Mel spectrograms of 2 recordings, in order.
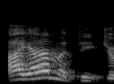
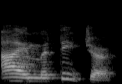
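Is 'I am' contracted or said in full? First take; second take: full; contracted. First: I am is said as two separate, emphasized words. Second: I am is contracted into one syllable. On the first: It insists on the fact against a denial. "I separate it for emphasis" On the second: It simply states a fact. "I say I'm a teacher"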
